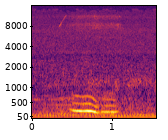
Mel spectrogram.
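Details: A single snore from a British Longhair cat, a low, flat nasal tone that dips briefly and then holds before fading, with a quiet humming background.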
